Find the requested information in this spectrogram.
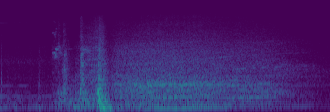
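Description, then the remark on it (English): A bus pulls up at a street bus stop, rolling to a stop with a brief hiss of brakes, then its engine keeps rumbling steadily at a moderate level. No one speaks. “A bus pulls up and he jumps aboard.”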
